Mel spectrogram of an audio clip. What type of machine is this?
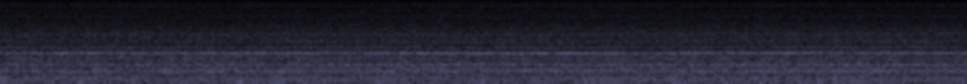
fan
